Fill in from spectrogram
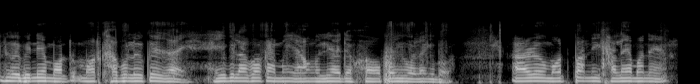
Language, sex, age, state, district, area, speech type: Assamese, male, 60+, Assam, Golaghat, rural, spontaneous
